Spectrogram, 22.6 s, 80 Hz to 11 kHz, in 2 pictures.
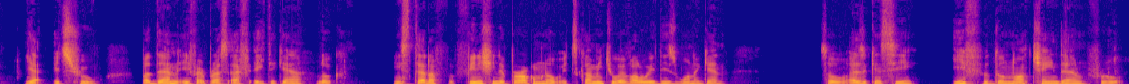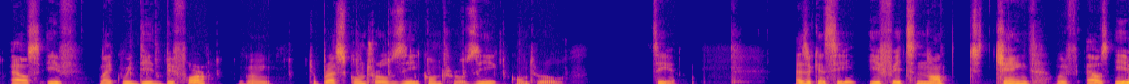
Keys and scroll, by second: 8.4 F8, 10.5 F9, 12.5 ctrl+z, 13.3 ctrl+z, 14.7 ctrl+z, 15.7 ctrl+z.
